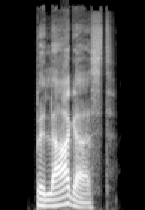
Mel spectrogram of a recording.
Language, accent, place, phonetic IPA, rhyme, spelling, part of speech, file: German, Germany, Berlin, [bəˈlaːɡɐst], -aːɡɐst, belagerst, verb, De-belagerst.ogg
- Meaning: second-person singular present of belagern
